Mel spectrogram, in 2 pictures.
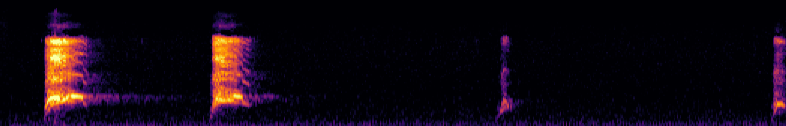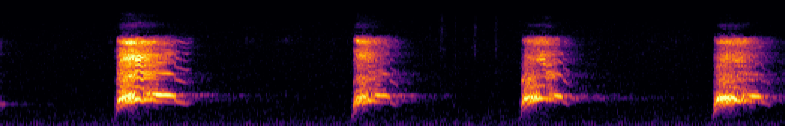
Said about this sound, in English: It's sort of their bark, even though it doesn't really sound so much like a bark, but here is a recording of a red fox vocalizing now.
